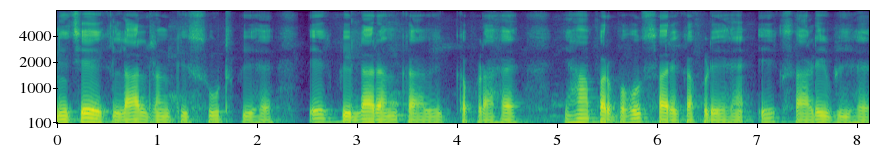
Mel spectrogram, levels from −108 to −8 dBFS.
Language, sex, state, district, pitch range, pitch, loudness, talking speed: Hindi, male, Jharkhand, Deoghar, 85-95 Hz, 90 Hz, -21 LUFS, 185 wpm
